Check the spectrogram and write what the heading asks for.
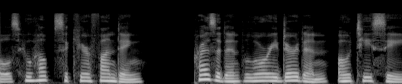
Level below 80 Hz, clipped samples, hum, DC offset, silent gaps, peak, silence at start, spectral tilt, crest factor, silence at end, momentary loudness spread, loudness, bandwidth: -52 dBFS; under 0.1%; none; under 0.1%; none; -6 dBFS; 0 s; -6 dB/octave; 12 dB; 0 s; 5 LU; -20 LUFS; 12 kHz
